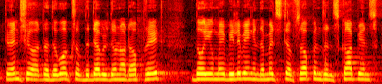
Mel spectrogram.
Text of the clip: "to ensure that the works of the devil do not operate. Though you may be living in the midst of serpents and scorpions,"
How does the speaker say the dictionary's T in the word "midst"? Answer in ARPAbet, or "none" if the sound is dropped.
T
